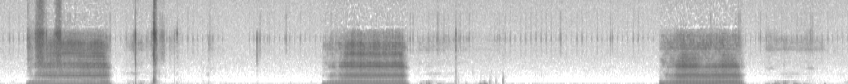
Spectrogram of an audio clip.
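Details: A dog snoring, recorded as ASMR: three loud, rattling, vibrating snores on the in-breath, separated by quiet gaps with faint snuffles, in a small room.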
